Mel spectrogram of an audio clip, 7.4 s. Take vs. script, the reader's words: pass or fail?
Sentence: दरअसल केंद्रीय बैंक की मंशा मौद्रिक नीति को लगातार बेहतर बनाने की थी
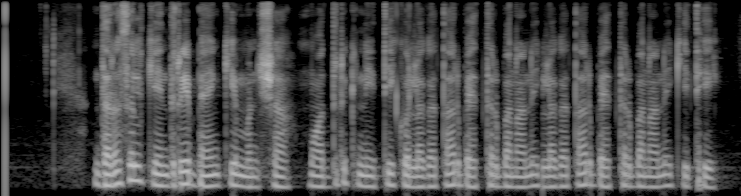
fail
